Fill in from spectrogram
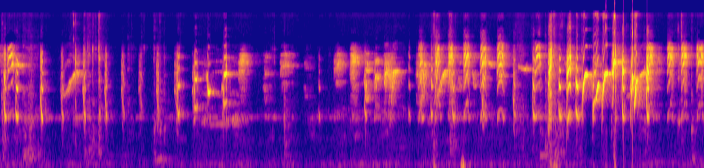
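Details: Malaysian pied fantail (srikatan kipas) lure sound to draw a singing reply: rapid ticking high chirps, a brief pause, then louder tumbling squeaky whistles and sweeps building toward the end.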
